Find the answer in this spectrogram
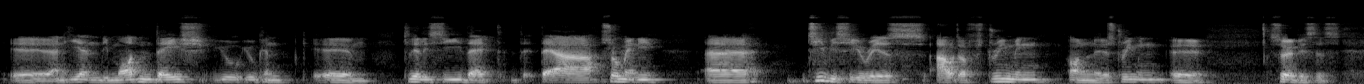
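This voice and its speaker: In a room with audible echo, a man with a Danish accent speaks at a very slow pace and a fairly low pitch with fairly even intonation. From Denmark. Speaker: film and TV video maker. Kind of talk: unscripted monologue. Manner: halting, many fillers.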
